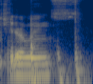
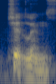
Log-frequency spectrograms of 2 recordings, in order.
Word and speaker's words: chitterlings: I've smelt someone preparing chitterlings. Chitlins, that's how you say it.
